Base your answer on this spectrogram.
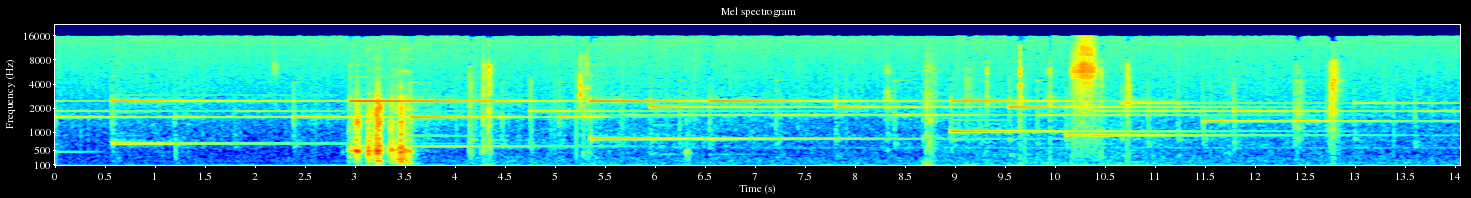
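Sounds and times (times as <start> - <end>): clock chime tune: 0.3 - 14.0.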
